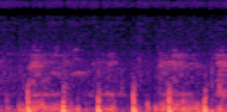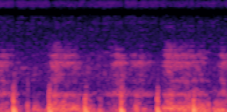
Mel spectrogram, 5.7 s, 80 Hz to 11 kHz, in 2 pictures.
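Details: Fast, pounding heartbeat at about 130 a minute with hard, breathy breathing noise between beats, recorded right after exercising; a rapid heartbeat after exercise.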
